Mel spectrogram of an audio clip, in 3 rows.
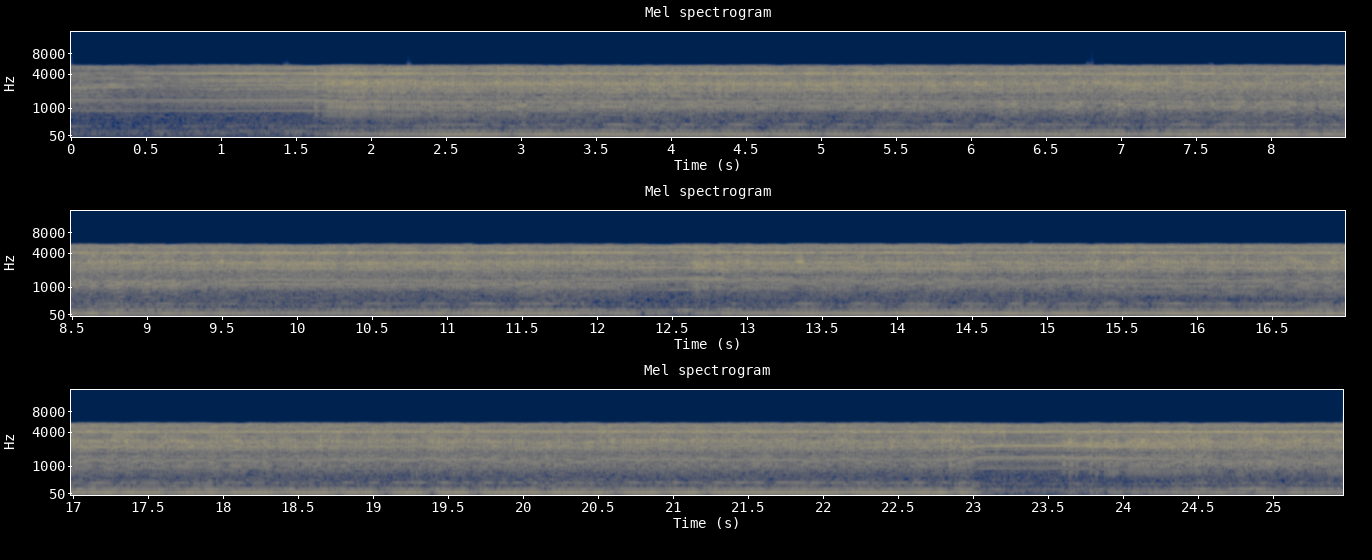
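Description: A polishing wheel spinning at 15,000 rpm buffs a silver ingot, a loud, steady electric buzz that holds for over twenty seconds with slight dips where the work presses against the wheel.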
